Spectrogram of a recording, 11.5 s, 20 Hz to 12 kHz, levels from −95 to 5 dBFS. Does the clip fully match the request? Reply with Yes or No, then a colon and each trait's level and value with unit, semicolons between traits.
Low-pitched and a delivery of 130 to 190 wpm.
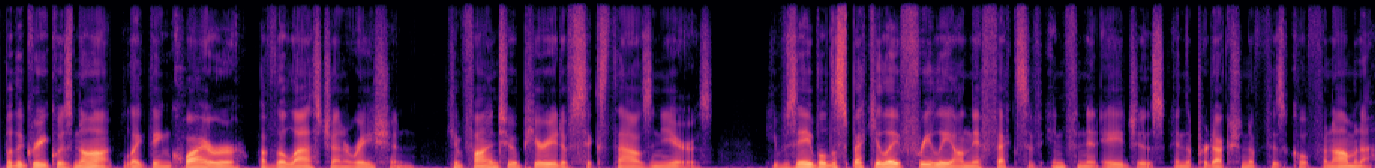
No: low, 100 Hz; average, 200 wpm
